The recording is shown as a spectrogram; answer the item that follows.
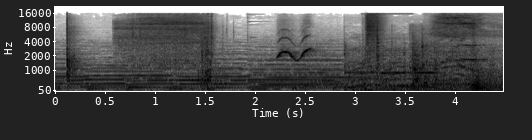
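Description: Cartoon sound effects of an automated house's gadgets: mechanical whirring and clicking with a whoosh at the start as ceiling lamps and a television lower and the windows shut, with a short dipping, rising whistle about two seconds in. Background music plays underneath.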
